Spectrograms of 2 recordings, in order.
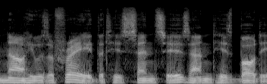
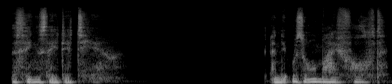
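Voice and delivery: much softer, whispered in tears; tearful whisper; 3 semitones higher, 10 dB quieter than usual. A narrator's reading. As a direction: whisper it, guilt-stricken. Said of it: "Her eyes filled with tears".

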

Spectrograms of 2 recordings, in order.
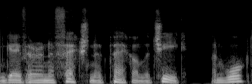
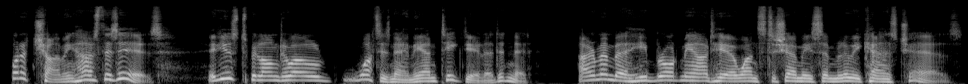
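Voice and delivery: high, louder sociable drawing-room chatter; sudden charm; 8 semitones higher, 4 dB louder than usual. Acted. Costello to Clarissa, turning suddenly charming and chatty. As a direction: switch on the smooth charm. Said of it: "adopting a complete change of manner".

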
